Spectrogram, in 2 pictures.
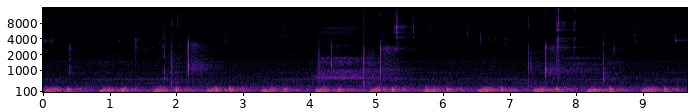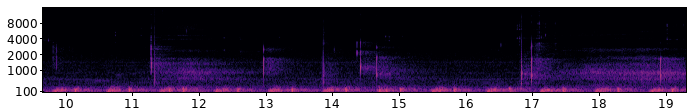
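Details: Recorded heartbeat under ASMR meditation: soft regular heartbeat around 74 a minute with faint breathing and gentle binaural echo effects layered over it; normal heartbeat.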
